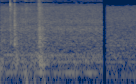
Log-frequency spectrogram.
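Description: Steady low mechanical hum, with two short noises in the first second. The sound drops out for an instant about one and a half seconds in.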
